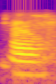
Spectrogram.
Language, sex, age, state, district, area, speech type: Bodo, male, 30-45, Assam, Chirang, rural, conversation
